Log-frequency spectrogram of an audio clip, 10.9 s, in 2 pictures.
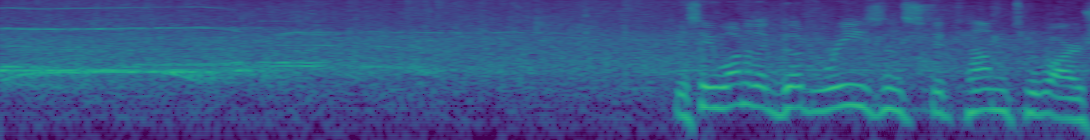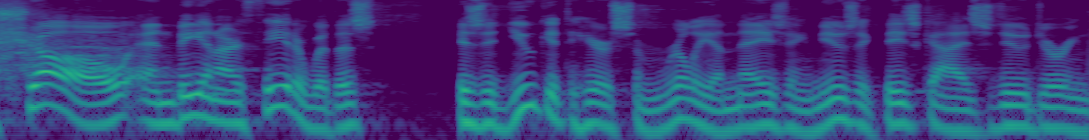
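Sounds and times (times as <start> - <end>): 
studio audience applause for the house band during a theater show: 0.0 - 6.1
speech: 3.4 - 10.8.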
